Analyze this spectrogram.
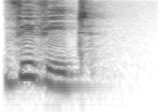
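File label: "vivid", British English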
